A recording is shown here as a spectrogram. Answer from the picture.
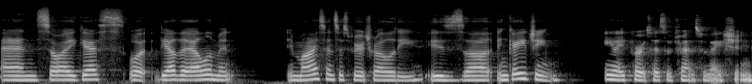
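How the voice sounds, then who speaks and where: Recorded very cleanly with a silent background, a woman talks at a moderate pace in a medium-pitched voice, with monotone, flat intonation and very even loudness. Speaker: co-host interviewer. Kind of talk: interview conversation.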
